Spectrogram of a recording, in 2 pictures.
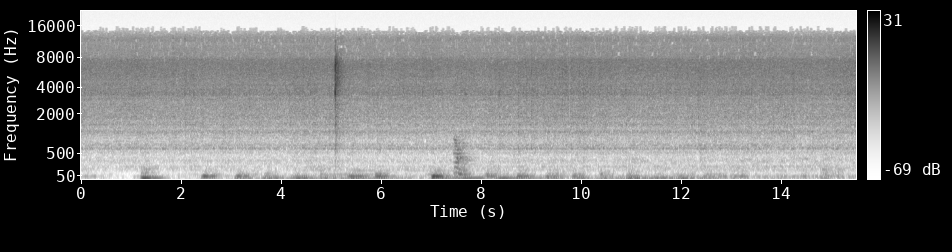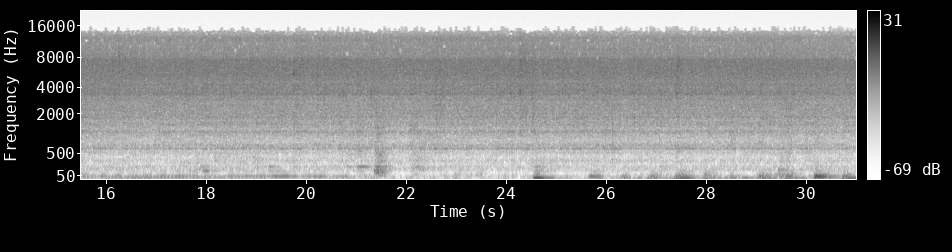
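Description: Steady hiss from a pot heating on an electric hot plate, with a few soft knocks scattered through it.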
